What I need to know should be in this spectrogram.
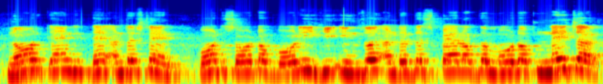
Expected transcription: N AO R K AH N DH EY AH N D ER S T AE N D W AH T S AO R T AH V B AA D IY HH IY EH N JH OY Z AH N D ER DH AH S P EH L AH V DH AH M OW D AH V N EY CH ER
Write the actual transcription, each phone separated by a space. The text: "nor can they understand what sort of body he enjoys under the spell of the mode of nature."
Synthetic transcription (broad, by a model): N AO R K AH N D EY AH N D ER S T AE N D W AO T S AO R T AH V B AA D IY HH IY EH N JH OY AH N D ER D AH S P EH L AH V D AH M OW D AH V N EY CH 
